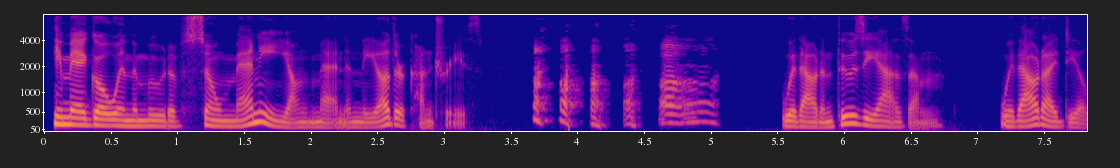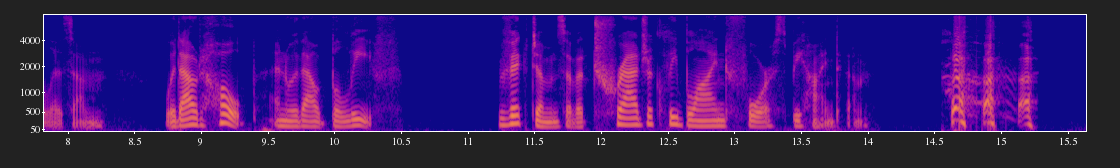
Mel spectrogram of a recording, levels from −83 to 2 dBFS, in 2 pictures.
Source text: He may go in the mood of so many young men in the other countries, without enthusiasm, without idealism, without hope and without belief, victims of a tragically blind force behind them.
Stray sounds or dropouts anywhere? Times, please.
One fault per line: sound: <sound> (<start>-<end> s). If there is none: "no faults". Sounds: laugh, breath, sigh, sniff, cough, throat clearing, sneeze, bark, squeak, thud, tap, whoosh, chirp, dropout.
sound: laugh (3.7-5.1 s)
sound: laugh (14.6-15.3 s)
